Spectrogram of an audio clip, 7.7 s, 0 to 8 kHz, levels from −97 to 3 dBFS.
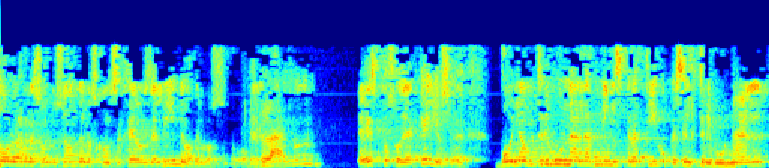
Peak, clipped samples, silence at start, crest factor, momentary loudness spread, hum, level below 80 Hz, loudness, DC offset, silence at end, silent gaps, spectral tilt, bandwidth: -6 dBFS; under 0.1%; 0 s; 16 dB; 10 LU; none; -68 dBFS; -22 LUFS; under 0.1%; 0 s; none; -4.5 dB/octave; 6.2 kHz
